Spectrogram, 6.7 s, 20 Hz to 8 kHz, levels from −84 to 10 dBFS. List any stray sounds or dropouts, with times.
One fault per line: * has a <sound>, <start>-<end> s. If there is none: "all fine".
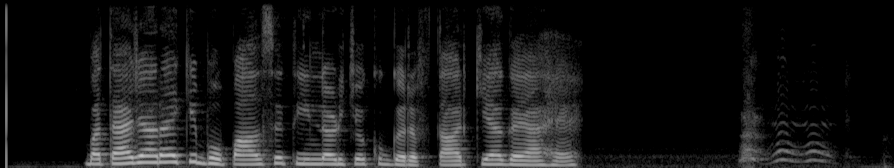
* has a bark, 5.5-6.3 s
